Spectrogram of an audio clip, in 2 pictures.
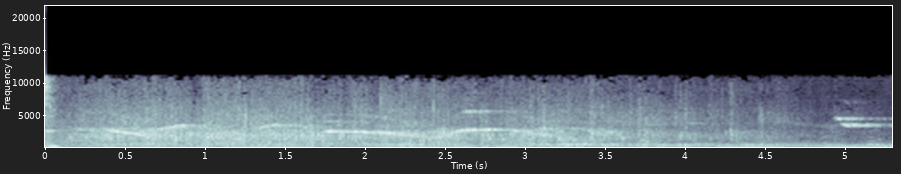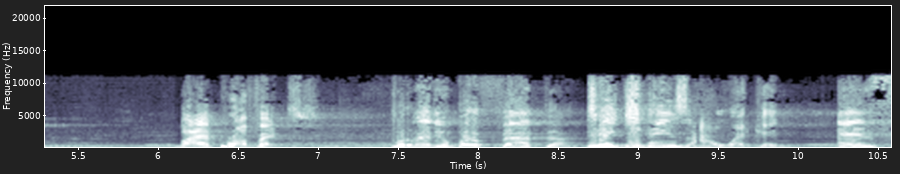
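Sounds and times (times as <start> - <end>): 
audience applause: 0.0 - 4.6
speech: 6.2 - 6.9, 7.5 - 10.5.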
